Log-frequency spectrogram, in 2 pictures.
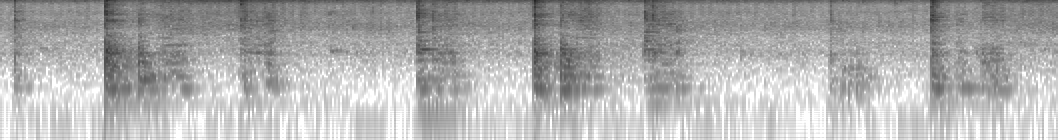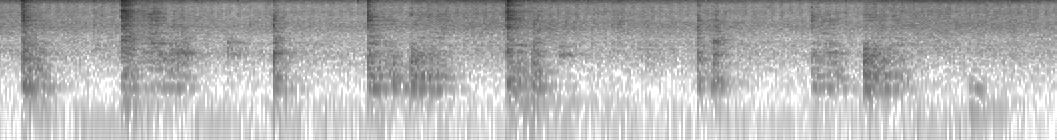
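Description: Chopped onions sizzling in butter and oil in a nonstick pan, with a steady hiss. A spatula scrapes and knocks against the pan at irregular moments as the onions are stirred.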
